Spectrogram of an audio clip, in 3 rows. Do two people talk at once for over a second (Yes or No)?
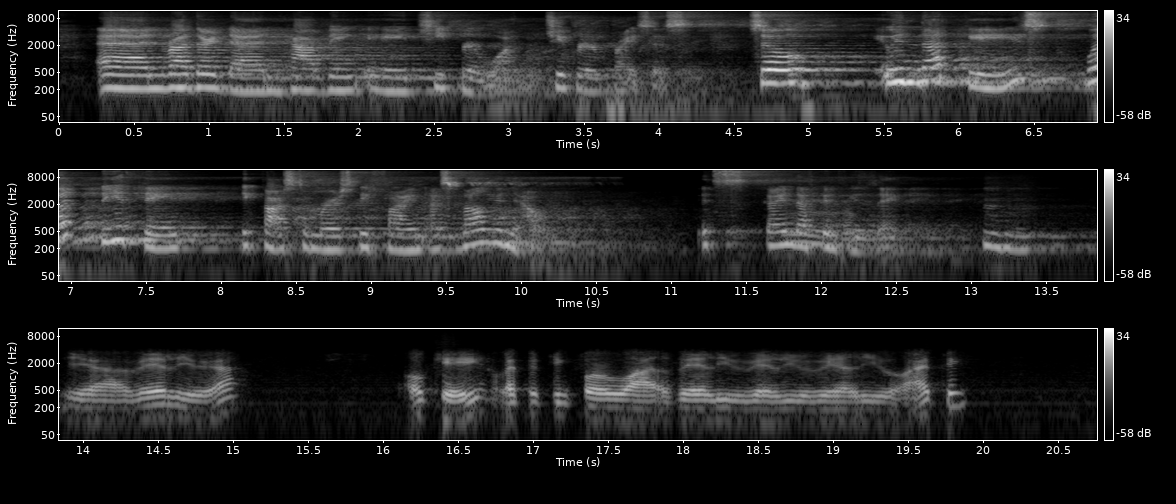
No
